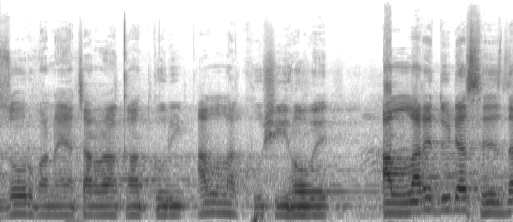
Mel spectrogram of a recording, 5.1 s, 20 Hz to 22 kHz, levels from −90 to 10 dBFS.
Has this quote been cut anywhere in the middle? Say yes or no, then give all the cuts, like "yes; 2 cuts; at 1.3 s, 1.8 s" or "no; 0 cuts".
yes; 1 cut; at 1.9 s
